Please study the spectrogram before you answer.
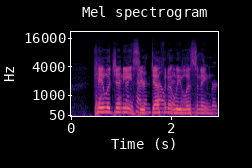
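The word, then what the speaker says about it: Kier-La: is it actually pronounced Kayla Kayla yeah it's spelled k i e er- l a but apparently it's pronounced Kayla she even talks early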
